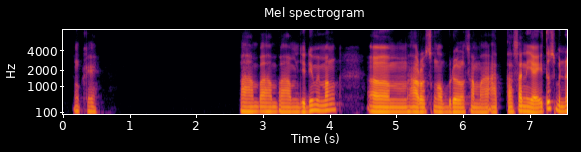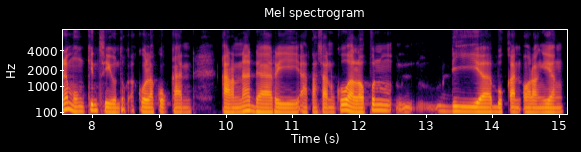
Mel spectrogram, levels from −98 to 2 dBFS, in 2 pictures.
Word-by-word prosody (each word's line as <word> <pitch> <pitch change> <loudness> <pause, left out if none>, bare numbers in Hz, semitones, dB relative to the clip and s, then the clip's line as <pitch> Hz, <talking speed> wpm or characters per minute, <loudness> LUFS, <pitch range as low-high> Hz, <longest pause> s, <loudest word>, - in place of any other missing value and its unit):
Oke. 120 -2 -7 2.1
Paham 120 -1 0
paham 115 -1 -1
paham, 115 -1 -1
jadi 120 +5 0
memang, 145 +3 -1 0.5
mmm, 115 -1 +2
harus 115 0 +2
ngobrol 110 -1 0
sama 110 -1 -3
atasan, 115 +3 -1
ya 105 -3 +4
itu 120 +11 +1
sebenarnya 160 -2 +1
mungkin 120 +4 -1
sih 115 -4 0
untuk 105 - -6
aku 125 -5 0
lakukan 110 0 -3 0.5
karena 110 +3 +3
dari 105 -2 +1
atasanku 110 +6 +1
walaupun 140 +7 +2 0.9
dia 115 -2 +3
bukan 110 0 -1
orang 105 -1 +1
yang 105 -1 +1
115 Hz, 105 wpm, -24 LUFS, 110-120 Hz, 2.1 s, ya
